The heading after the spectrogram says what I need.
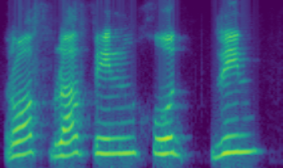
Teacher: اس حصہ میں پہلے رف رفن ہے، فا کے نیچے دو زیر ہیں یعنی تنوین ہے، اور اس کے بعد خا آ رہا ہے جو کہ حروف حلقی میں سے ہے، لہذا غنہ نہیں کریں گے، بغیر غنہ کے ظاہر کر کے پڑھیں گے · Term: اظہار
